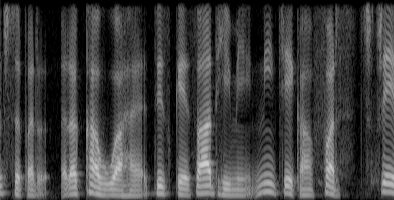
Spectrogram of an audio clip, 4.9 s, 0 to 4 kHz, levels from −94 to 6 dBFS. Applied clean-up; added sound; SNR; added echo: none; none; none; none.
